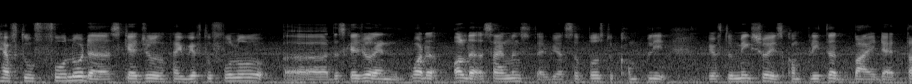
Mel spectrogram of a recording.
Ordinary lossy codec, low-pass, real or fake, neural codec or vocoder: none; 7.2 kHz; real; none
